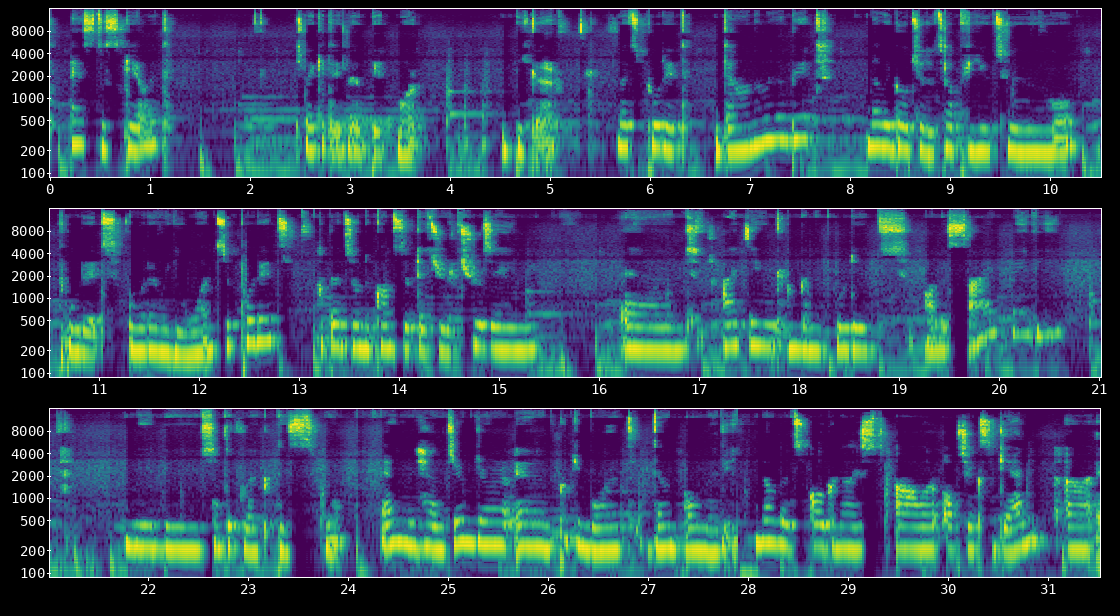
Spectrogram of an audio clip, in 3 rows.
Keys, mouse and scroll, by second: 2.5 click, 2.8-3.2 middle drag, 3.5 KP_1, 3.9-4.7 scroll up 3, 4.8 g, 5.1 z, 7.7 shift+click, 8.7 KP_7, 9.1 scroll down 2, 9.6 shift+middle drag, 10.2 g, 23.4 click, 23.8-24.1 scroll down 2, 24.1-25.0 middle drag, 25.2 scroll up 1, 25.4 click, 25.7-26.3 middle drag, 26.5-27.1 middle drag, 27.3 scroll down 1, 27.5-27.9 middle drag, 28.9 click, 29.2 scroll down 1, 29.5 middle drag, 29.9 scroll up 1, 30.3-30.7 shift+middle drag.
